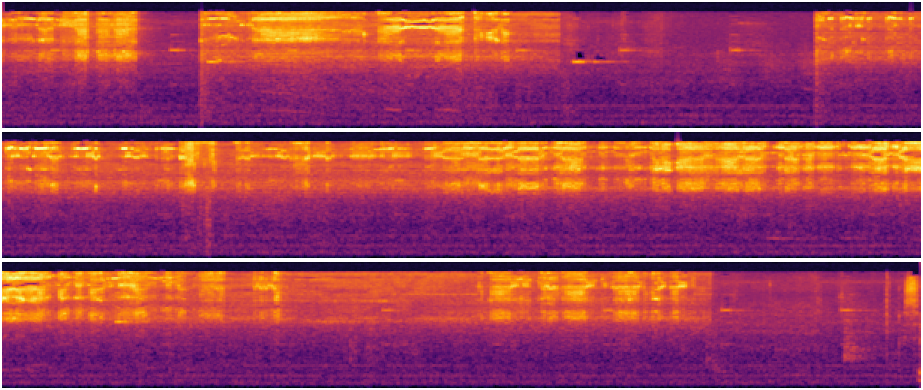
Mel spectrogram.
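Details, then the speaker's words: Ultrasonic dental scaler working by cavitation on a dog's tooth during a scale and polish, removing concrete-hard tartar (calculus): high-pitched whine and hiss running in bursts. "the way it works it works on cavitation so it's like a little tiny jackhammer working away on the tartar that's built up that's as hard as concrete now when i start this up it'll have a little bit of noise"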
